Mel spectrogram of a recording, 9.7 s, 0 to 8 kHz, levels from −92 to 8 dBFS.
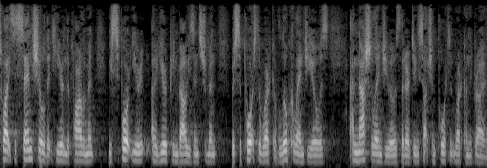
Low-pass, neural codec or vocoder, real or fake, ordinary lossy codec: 7.2 kHz; none; real; none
